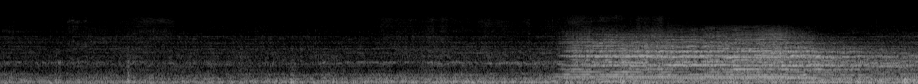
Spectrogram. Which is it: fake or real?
fake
